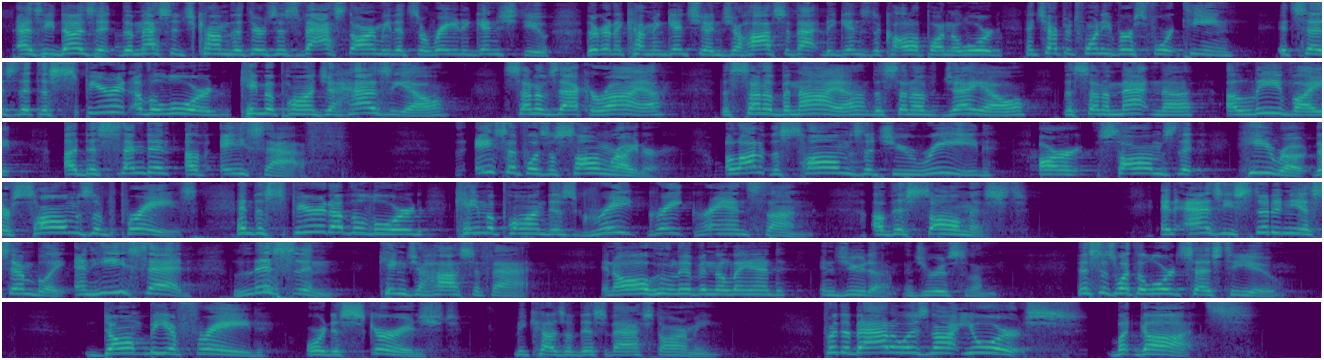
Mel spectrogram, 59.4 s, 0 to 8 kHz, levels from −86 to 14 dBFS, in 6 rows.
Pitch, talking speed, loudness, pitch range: 230 Hz, 155 wpm, -28 LUFS, 205-255 Hz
